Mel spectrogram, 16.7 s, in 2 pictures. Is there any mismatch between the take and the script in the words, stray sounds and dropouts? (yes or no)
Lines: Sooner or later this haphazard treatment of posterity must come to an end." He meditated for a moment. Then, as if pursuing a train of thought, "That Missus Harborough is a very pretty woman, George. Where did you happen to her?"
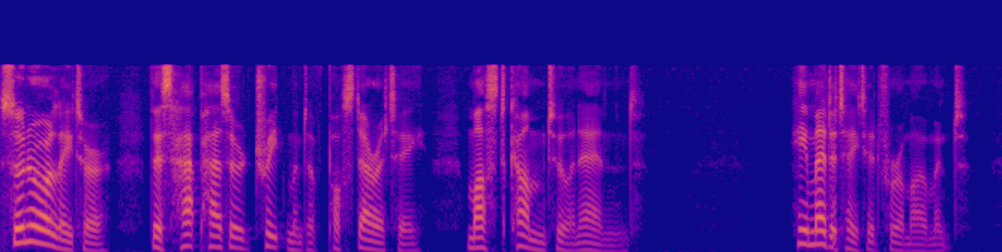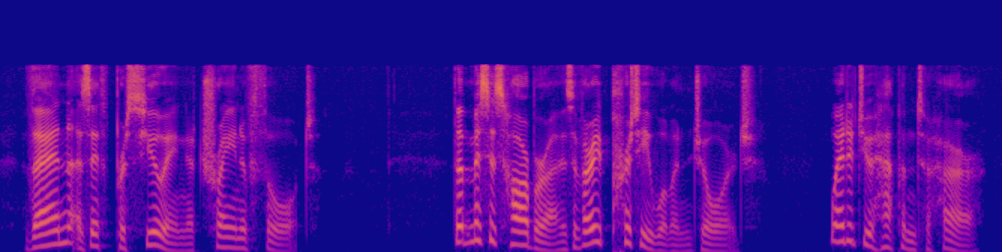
no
